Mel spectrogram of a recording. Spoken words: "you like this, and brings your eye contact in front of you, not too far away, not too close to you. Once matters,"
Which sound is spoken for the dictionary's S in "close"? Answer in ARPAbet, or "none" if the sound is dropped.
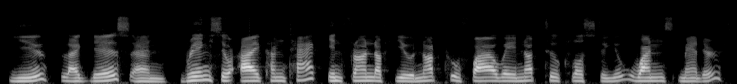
S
